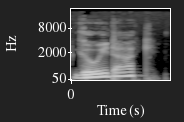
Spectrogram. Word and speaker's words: geoduck: Can you remind me why it's spelled that way if it's pronounced gooey duck? – Well, apparently it was the Salish peoples called it gooey duck, and it was spelled G-O-E-D-U-C-K. But G-O-E looks sort of trying to sound out how it sounded like in Salish language.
